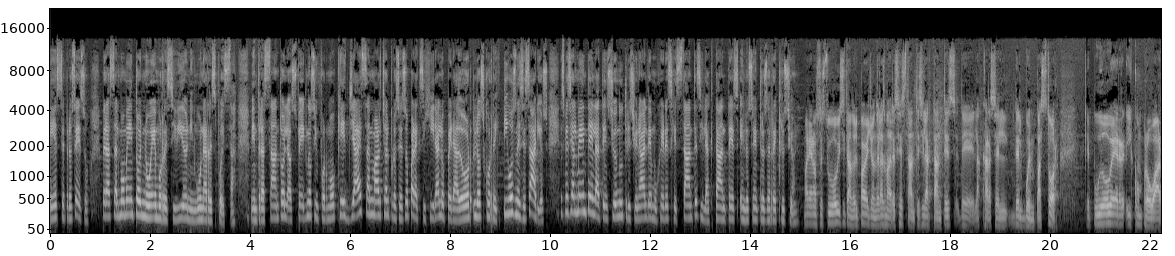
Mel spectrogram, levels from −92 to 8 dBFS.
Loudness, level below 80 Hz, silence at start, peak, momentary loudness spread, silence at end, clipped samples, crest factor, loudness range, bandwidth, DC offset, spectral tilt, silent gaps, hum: -20 LUFS; -76 dBFS; 0 s; -2 dBFS; 5 LU; 0 s; under 0.1%; 22 dB; 1 LU; 14 kHz; under 0.1%; 0 dB/octave; none; none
